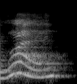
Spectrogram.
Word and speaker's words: roux: make a roux what what is that so rue who knows how it's spelled you know how it who show in the pants how many of you damn it this isn't live okay roux is f roo is like a gravy and it's spelled r-o-u-x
